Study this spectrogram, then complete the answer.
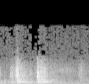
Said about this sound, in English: Here's Father's room. He's usually a very light sleeper. I'll open the door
